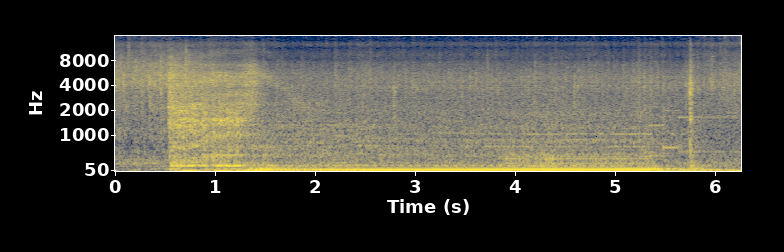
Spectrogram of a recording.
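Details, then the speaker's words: 2011 Ford F-150 right after starter replacement. A quick crank, it catches at once and settles into a smooth, steady low idle. It starts normally, and the draw and amperage measurements are within spec. "Beautiful. All right, so good to go. Fired up a couple of times."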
